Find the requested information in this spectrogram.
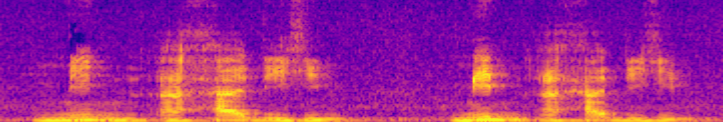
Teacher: Nun ada tanda mati maka kita baca dengan bacaan izhar iaitu bacaan jelas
